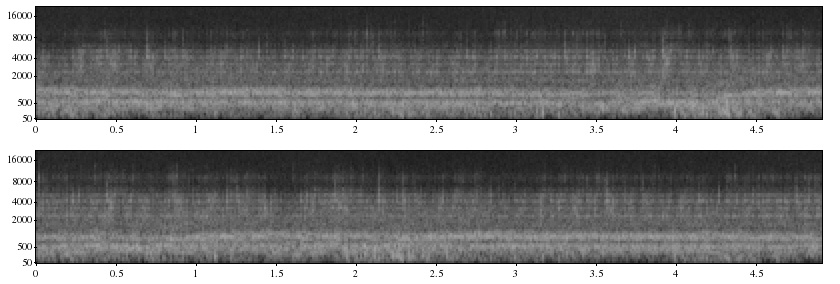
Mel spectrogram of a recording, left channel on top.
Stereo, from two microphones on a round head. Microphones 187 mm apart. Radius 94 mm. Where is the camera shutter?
I don't hear a camera shutter.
